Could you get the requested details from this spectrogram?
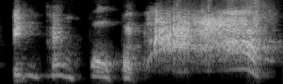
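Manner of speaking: high, wild gibberish screeching; mock screaming. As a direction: squeal nonsense syllables like a screaming queen. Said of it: "Just start screaming and cackling and carrying".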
